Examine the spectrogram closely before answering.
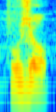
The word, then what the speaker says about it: Peugeot: If you listen to the way the French people pronounce it, correct pronunciation is actually Peugeot.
